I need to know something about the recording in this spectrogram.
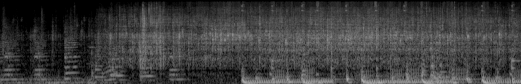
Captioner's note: food sizzles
